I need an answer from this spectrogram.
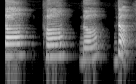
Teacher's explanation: હવે આ ત, થ, દ, ધ એ ધ્વનિના ઉચ્ચારણ સમયે જીભ ક્યાં અડે છે? તો આ જીભનો જે આગળનો ભાગ છે એ અહીંયા જે દાંતનું ઉપરનું પેઢું છે એ દાંતના ઉપરના પેઢાને સ્પર્શ કરે છે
